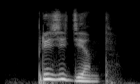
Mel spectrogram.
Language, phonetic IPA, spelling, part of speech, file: Russian, [prʲɪzʲɪˈdʲent], президент, noun, Ru-президент.ogg
- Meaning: president (the head of state of a republic, the primary leader of a corporation, male or female)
